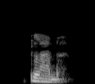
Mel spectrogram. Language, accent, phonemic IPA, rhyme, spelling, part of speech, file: English, Southern England, /blæb/, -æb, blab, verb / noun, LL-Q1860 (eng)-blab.wav
- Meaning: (verb) 1. To tell tales; to gossip without reserve or discretion 2. to speak carelessly or excessively; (noun) 1. One who blabs; a babbler; a telltale; a gossip or gossiper 2. Gossip; prattle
